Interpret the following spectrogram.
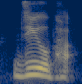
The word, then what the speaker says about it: জিহ্বা: এই কারণে আমরা এটার উচ্চারণ ওভ না করে আমরা এটার উচ্চারণ করছি হচ্ছে উভ অর্থাৎ জিওভা।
